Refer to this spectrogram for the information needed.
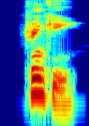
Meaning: drink
- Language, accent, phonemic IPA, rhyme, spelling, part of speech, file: English, Australia, /ˈdɹɪŋki/, -ɪŋki, drinky, noun, En-au-drinky.ogg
